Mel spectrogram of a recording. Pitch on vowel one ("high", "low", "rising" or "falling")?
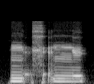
high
